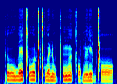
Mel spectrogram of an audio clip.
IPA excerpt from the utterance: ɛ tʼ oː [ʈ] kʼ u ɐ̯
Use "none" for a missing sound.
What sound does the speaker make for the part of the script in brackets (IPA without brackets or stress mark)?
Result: ʈ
